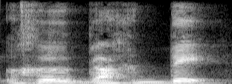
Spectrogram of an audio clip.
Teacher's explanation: Okay, it's not going to be regarder, it is going to be regarder. Okay, so ER at the end will always be pronounced as A, regarder. Okay, but what if the R is in the middle as well? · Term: ending ER pronunciation pattern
